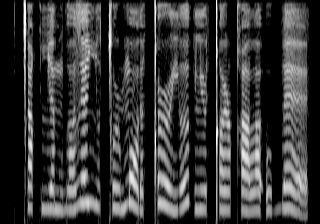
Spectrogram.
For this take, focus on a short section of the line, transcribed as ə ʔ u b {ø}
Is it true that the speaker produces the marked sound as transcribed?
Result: no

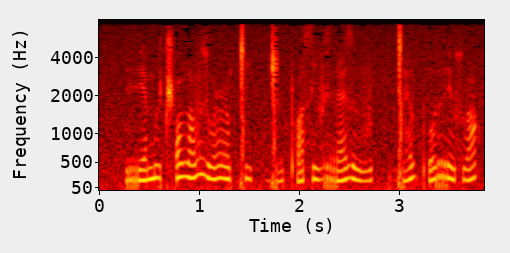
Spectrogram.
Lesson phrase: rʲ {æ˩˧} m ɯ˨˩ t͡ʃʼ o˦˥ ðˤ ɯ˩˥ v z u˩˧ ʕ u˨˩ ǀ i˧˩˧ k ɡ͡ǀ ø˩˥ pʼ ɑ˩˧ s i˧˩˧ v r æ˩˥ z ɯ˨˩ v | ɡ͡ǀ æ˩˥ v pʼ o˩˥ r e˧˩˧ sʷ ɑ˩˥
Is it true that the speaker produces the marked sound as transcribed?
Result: yes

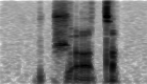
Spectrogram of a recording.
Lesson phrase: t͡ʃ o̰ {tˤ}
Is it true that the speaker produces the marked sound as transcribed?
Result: yes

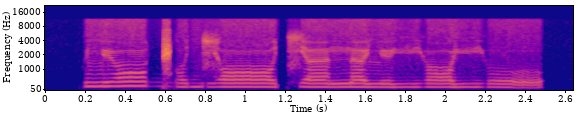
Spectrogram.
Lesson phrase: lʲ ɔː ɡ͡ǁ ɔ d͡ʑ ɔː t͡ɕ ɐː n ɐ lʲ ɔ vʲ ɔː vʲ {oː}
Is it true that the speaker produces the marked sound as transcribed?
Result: yes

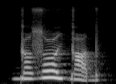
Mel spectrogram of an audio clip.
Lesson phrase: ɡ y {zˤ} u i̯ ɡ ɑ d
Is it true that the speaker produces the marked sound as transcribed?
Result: yes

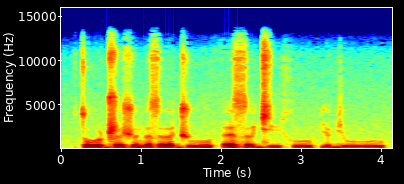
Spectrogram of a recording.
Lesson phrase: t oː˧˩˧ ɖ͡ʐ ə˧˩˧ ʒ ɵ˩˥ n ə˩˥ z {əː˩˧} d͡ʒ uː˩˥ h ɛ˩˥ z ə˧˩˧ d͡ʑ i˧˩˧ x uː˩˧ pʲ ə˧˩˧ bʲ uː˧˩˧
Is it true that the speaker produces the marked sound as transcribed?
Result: yes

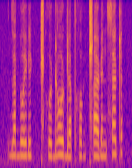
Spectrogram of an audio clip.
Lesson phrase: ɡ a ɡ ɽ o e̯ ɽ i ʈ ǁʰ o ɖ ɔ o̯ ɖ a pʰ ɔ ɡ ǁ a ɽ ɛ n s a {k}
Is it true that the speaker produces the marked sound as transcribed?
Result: no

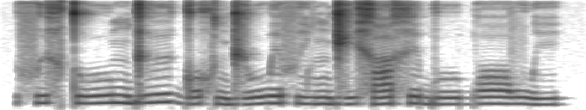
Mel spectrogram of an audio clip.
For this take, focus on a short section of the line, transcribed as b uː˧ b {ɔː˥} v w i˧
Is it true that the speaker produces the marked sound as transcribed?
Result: yes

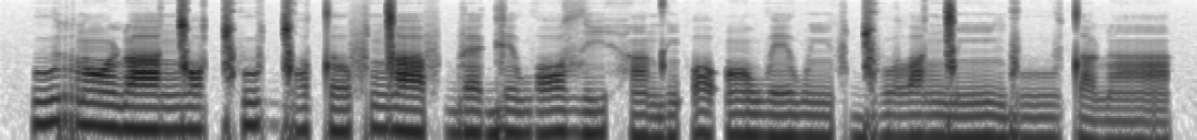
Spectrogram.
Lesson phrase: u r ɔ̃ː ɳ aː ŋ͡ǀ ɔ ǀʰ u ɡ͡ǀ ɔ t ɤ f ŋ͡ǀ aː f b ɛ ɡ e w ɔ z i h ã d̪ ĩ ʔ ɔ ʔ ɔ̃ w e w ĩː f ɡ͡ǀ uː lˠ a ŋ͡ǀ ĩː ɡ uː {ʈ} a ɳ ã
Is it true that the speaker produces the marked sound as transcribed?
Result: no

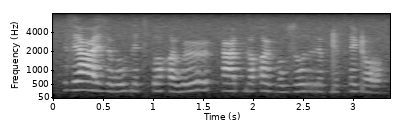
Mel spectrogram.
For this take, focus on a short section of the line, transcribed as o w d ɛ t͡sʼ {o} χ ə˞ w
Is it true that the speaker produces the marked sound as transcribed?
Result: yes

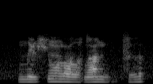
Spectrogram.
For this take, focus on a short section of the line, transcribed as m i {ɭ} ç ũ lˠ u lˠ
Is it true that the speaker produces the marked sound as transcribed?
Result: yes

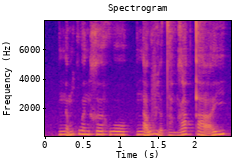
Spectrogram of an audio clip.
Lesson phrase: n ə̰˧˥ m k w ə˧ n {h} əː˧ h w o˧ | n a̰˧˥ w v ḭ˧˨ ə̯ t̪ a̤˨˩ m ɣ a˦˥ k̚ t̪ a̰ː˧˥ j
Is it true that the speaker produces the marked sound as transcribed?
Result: no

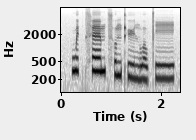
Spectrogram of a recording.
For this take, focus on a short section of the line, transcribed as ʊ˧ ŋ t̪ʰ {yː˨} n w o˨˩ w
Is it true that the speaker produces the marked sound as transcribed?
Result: no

